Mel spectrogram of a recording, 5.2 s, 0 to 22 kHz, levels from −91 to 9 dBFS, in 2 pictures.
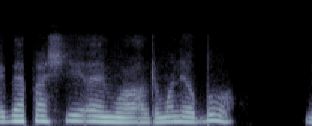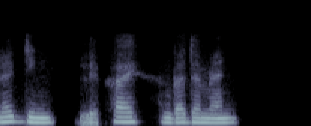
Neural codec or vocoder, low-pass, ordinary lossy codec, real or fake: codec, 16 kHz, 0.5 kbps, X-Codec, HuBERT features, trained on LibriSpeech; 7.2 kHz; Opus, 16 kbps; fake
